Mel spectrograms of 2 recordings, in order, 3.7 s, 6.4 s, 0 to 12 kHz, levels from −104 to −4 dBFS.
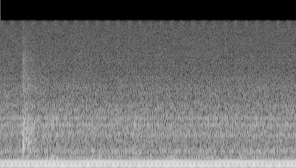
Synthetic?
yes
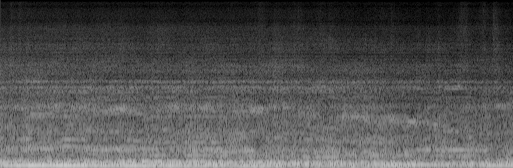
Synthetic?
yes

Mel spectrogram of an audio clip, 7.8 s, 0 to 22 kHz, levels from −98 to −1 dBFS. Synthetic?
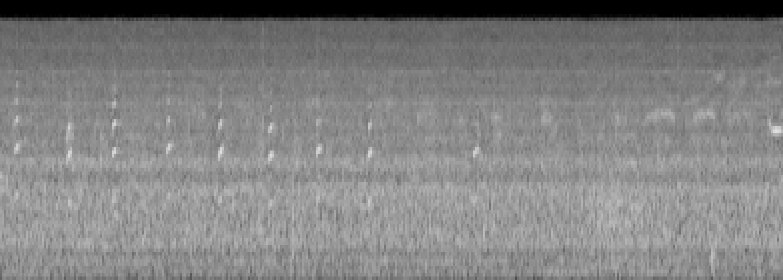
yes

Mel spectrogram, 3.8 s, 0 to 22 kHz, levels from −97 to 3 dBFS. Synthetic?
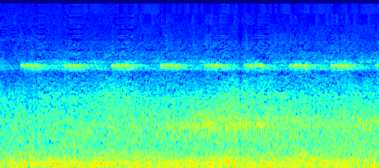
yes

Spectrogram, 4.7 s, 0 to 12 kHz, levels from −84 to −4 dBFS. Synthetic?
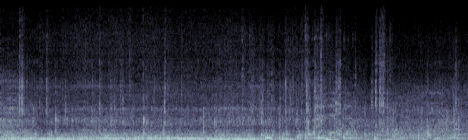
no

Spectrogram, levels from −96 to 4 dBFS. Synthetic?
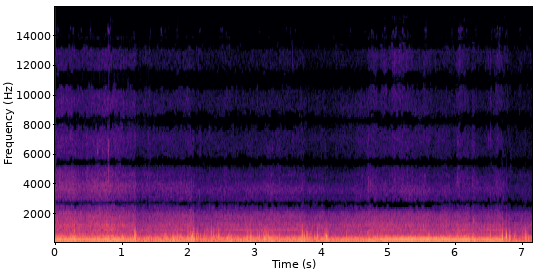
no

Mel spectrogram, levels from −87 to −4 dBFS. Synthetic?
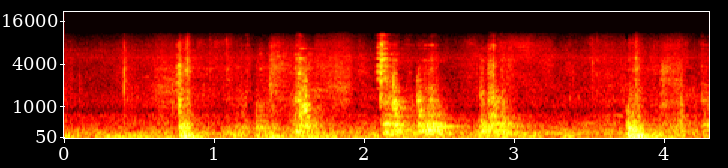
no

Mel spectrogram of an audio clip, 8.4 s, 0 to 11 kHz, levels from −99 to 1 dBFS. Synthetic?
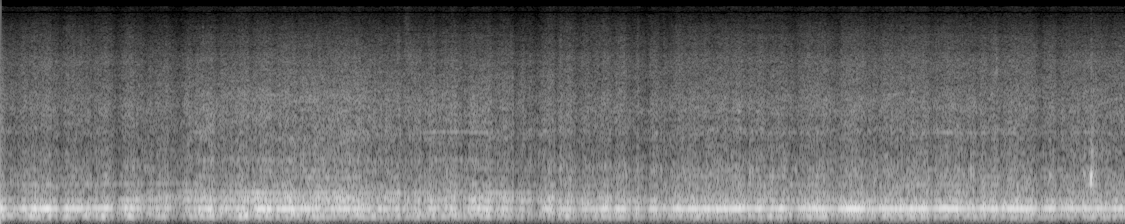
yes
